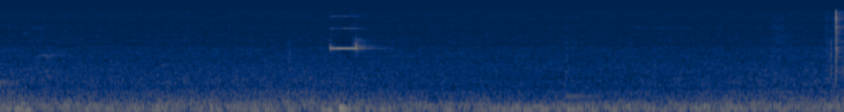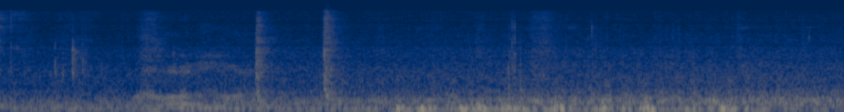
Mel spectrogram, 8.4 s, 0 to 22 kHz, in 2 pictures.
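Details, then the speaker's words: Casablanca Panama ceiling fan with Avalon blades, dated June 2002, run briefly on speed six: a soft, steady airy whoosh from the blades with no ticking or rubbing. Normal high-speed blade whoosh. "it stands quiet it does not make any noise other than the blades when it's on to beat six gives a whooshing noise which you'll hear it on"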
